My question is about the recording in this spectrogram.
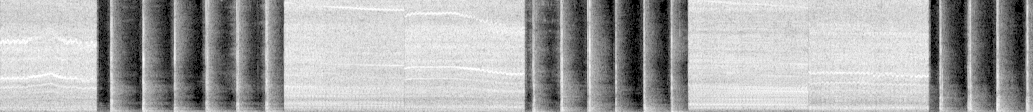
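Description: Cordless drill with a bi-metal hole saw cutting holes through WPC composite deck boards, with a vacuum running alongside, heard in three steady stretches. Between them come quick runs of sharp knocks, about four a second, as the recessed floor lights are pressed and tapped down into the fresh holes.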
